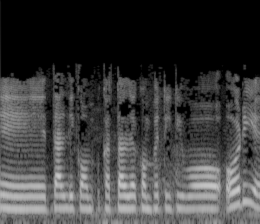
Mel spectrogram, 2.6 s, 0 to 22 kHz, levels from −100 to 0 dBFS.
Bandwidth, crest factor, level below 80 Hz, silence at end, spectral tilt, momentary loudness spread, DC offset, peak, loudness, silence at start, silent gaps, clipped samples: 7.4 kHz; 14 dB; -60 dBFS; 0 s; -4.5 dB/octave; 5 LU; under 0.1%; -14 dBFS; -29 LUFS; 0 s; none; under 0.1%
